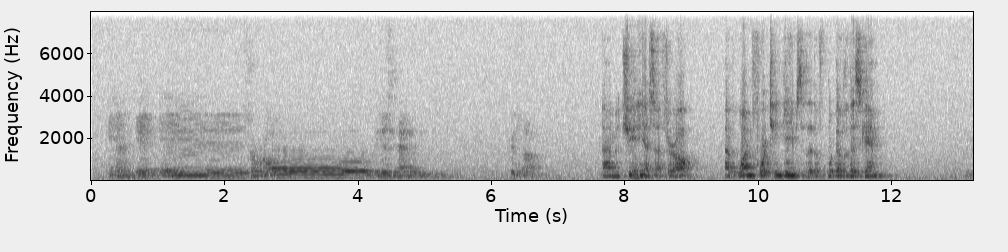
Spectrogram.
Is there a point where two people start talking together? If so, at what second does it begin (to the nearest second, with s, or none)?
none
